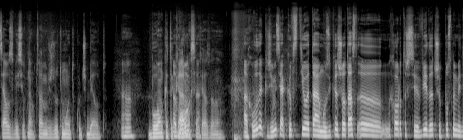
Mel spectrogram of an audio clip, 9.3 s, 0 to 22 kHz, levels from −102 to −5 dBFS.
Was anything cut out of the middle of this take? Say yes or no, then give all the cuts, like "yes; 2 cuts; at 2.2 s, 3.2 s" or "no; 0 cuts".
no; 0 cuts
